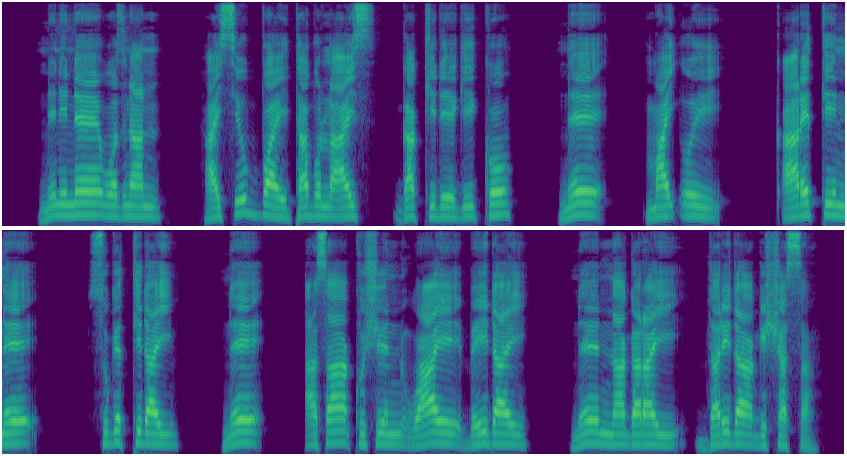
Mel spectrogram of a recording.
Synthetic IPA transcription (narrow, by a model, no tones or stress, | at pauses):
nɛnɪnɛwɔzɪnɐn | hɐjsːɪʊbːɐjt̪ɐbɔlːɐːjs | ɡɐkːɪd̪eːɡiːkːɔ | nɛ | mɐjʔɔj | kʼaːɾɛt̪ːinːɛ | sʊɡɛt̪ːɪd̪ɐj | nɛ | ɐsaːkʊʃɪnwaːjɛbɛjɪd̪ɐj | nɛnɐɡɐɾɐjd̪ɐɾɪd̪ɐɡɪʃːɐsːɐ̰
